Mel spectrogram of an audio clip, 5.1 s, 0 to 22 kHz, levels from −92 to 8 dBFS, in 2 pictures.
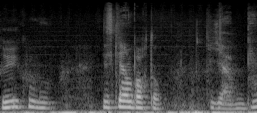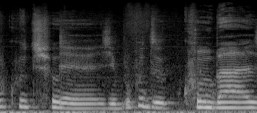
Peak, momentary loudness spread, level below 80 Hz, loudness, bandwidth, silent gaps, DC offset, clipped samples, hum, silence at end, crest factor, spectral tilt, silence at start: -8 dBFS; 12 LU; -42 dBFS; -27 LUFS; 17.5 kHz; none; under 0.1%; under 0.1%; none; 0 s; 18 dB; -6.5 dB/octave; 0 s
